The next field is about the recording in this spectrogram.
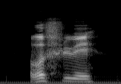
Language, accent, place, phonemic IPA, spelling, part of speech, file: French, France, Lyon, /ʁə.fly.e/, refluer, verb, LL-Q150 (fra)-refluer.wav
- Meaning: 1. to flow back, to ebb 2. to go back, rush back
